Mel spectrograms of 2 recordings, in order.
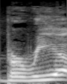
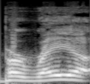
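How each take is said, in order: First: The name is said in a plain, local way. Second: The name is said in a fancy, affected way. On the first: It is how local people say it. The speaker calls it right. "No, it's pronounced Berea" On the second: It sounds like outsiders trying to sound sophisticated. The speaker calls it wrong. "as you might hear on T V, ... People wanting to sound uppity and make it sound fancy"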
